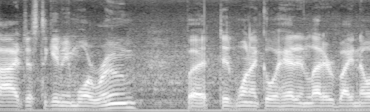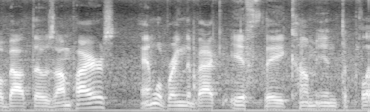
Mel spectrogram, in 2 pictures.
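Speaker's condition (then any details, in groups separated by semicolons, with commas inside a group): No condition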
